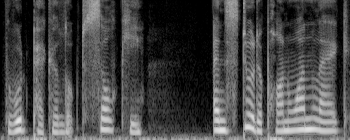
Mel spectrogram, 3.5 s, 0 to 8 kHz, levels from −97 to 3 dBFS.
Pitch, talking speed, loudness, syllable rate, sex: 205 Hz, 155 wpm, -18 LUFS, 5.6 syllables/s, female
